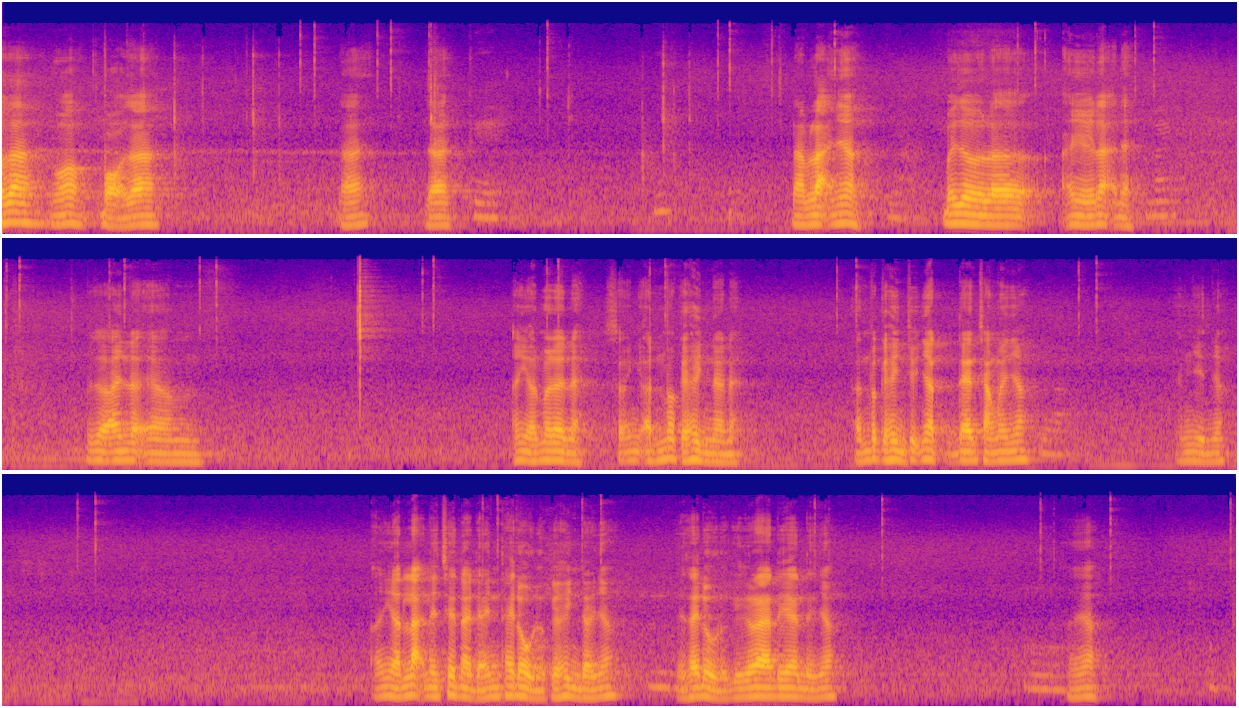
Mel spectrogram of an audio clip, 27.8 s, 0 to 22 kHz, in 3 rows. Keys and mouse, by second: 0.4 click, 0.8 shift+click, 2.6 ctrl+z, 3.0 click, 3.4 click, 5.2 click, 6.1 click, 6.9 click, 7.7 click, 8.3 right click, 10.0 click, 11.0 click, 11.7 click, 13.1 click, 14.9 click, 16.7 click, 19.7 click, 20.5 click, 22.2-22.7 drag, 23.9-24.5 drag, 25.3 click, 26.5 click.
